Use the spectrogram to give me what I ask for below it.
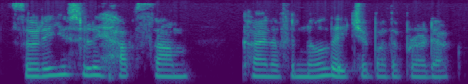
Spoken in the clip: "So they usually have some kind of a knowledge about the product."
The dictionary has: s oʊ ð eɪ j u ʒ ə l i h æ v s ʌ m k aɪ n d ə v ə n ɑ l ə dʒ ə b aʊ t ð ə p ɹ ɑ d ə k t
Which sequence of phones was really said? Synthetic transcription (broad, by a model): s oʊ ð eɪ j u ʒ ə l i h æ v s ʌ m k aɪ n d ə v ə n ɑ l ə dʒ ə b aʊ t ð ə p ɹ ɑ d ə k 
